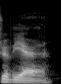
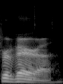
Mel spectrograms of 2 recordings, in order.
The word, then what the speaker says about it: Rivera: I don't feel like it's Riviera. Yeah, no, Riviera. It's Rivera.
